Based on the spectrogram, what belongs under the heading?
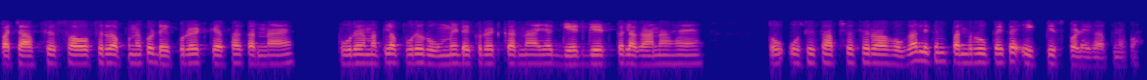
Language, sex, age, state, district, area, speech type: Hindi, male, 30-45, Madhya Pradesh, Betul, urban, conversation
